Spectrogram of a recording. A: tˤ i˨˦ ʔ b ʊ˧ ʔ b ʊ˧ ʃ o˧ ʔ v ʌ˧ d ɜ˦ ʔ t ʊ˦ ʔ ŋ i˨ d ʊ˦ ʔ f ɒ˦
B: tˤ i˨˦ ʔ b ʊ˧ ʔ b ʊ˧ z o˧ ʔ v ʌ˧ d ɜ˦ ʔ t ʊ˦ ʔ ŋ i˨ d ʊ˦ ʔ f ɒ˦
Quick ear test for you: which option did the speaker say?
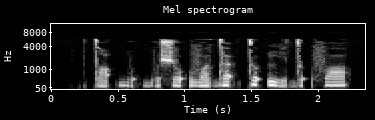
A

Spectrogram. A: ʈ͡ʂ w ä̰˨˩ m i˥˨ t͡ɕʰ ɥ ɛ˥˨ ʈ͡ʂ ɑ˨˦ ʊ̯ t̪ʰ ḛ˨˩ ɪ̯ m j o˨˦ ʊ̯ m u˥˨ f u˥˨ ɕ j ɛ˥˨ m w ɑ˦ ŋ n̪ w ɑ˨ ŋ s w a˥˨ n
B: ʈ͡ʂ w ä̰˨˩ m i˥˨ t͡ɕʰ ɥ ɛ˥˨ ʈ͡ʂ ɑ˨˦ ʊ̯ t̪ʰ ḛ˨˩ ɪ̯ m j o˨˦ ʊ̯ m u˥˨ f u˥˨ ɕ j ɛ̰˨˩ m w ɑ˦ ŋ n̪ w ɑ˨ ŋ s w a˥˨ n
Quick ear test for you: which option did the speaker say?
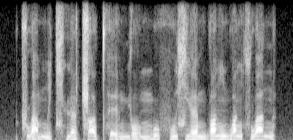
A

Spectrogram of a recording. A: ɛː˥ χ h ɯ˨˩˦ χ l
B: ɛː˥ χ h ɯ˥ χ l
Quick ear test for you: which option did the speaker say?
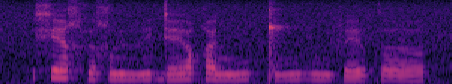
A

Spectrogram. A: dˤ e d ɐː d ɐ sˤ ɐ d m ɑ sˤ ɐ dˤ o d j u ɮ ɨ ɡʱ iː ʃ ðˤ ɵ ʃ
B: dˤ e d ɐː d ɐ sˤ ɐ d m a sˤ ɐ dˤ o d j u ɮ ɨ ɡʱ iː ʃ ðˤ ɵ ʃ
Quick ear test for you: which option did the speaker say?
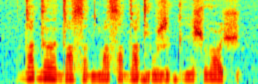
B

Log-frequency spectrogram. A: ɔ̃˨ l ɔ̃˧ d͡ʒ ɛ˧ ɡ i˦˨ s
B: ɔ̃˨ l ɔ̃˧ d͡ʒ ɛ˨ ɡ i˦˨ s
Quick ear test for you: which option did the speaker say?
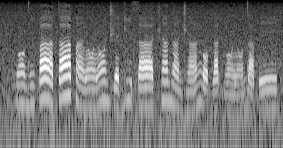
B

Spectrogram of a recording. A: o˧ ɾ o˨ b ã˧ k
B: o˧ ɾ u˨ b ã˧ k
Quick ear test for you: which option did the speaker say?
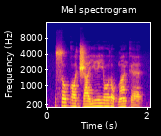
A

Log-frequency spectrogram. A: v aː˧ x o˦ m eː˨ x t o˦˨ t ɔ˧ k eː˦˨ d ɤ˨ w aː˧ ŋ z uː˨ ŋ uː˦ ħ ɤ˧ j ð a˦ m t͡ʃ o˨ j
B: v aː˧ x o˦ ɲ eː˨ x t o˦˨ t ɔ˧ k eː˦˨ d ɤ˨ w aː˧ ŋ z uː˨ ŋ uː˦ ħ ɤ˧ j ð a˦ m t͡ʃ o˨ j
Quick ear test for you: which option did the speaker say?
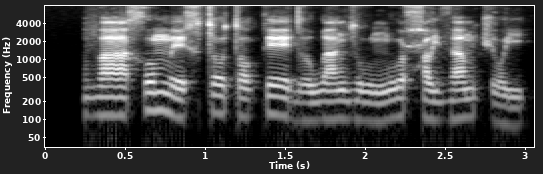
A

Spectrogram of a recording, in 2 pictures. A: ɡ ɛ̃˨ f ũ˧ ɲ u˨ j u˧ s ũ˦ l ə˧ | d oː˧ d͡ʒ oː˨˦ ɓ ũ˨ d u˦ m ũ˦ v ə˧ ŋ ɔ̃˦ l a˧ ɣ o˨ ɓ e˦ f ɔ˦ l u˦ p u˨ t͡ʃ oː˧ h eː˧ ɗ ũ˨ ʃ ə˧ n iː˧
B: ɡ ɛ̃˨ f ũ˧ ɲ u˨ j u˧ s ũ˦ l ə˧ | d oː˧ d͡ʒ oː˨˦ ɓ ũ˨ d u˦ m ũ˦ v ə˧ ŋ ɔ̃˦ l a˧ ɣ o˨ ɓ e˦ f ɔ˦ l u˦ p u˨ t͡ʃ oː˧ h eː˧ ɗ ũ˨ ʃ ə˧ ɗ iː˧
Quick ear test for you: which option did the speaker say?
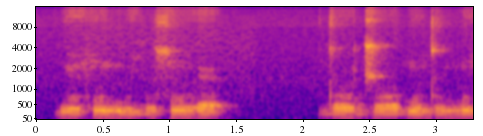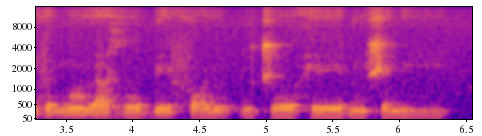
A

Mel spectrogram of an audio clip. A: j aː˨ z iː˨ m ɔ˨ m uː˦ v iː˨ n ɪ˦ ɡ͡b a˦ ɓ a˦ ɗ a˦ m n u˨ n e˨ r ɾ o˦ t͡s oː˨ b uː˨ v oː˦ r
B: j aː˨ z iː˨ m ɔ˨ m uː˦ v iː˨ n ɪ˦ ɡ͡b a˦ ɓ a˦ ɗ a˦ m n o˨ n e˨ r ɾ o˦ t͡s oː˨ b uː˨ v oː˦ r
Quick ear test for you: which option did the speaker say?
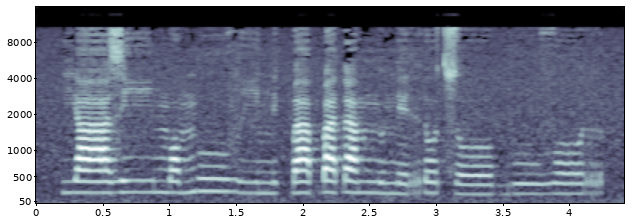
A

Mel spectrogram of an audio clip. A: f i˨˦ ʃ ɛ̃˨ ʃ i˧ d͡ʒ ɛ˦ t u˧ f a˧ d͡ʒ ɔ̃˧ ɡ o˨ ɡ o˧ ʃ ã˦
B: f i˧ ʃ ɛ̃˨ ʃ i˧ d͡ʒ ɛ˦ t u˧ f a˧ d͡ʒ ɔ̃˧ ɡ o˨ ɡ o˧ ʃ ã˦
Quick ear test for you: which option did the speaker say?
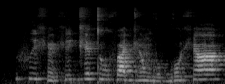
B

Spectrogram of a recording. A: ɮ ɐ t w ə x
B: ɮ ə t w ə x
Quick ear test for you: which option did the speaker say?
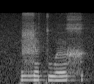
B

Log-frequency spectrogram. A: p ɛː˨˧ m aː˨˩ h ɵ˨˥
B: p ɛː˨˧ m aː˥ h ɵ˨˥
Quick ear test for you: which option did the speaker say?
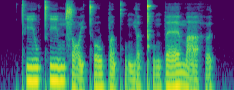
A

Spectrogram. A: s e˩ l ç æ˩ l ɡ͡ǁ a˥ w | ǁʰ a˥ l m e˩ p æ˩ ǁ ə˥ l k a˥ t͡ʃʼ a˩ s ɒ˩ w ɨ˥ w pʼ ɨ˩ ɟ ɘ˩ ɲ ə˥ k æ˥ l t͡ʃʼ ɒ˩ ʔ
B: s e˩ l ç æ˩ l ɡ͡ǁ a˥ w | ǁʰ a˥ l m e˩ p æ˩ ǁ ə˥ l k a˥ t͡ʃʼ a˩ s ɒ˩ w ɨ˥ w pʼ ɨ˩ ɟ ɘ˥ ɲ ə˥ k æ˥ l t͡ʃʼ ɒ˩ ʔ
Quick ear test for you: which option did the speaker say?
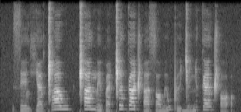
A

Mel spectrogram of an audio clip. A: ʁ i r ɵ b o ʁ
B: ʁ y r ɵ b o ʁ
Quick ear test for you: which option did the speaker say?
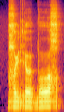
B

